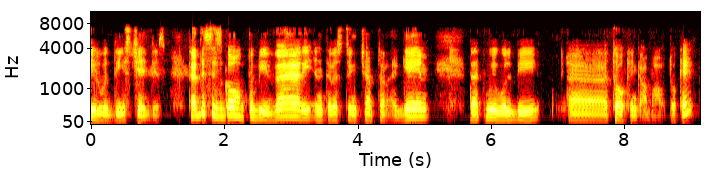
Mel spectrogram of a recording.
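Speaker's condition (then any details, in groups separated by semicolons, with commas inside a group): No condition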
